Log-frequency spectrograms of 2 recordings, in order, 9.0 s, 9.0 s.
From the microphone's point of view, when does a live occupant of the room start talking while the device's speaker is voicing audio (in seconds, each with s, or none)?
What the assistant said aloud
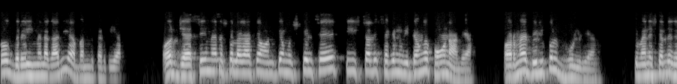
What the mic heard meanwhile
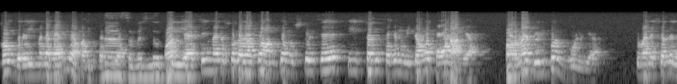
1.2 s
